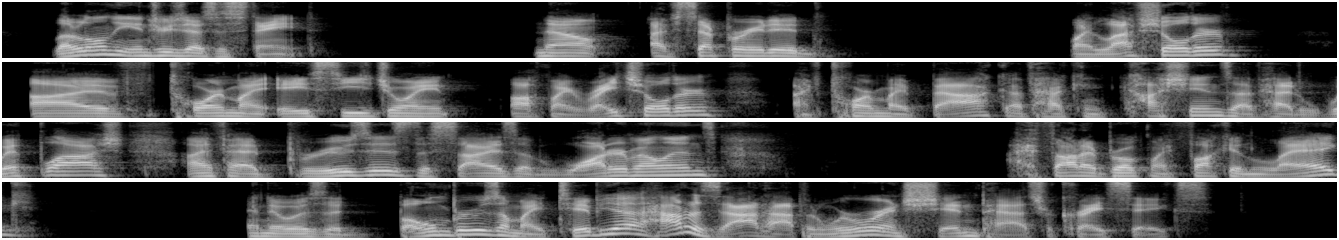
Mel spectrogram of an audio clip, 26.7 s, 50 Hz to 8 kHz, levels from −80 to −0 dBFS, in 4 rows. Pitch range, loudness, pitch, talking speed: 100-140 Hz, -17 LUFS, 115 Hz, 145 wpm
